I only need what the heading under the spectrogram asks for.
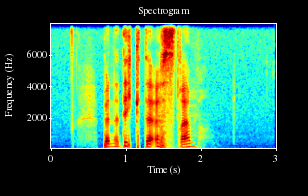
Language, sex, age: Norwegian, female, 25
